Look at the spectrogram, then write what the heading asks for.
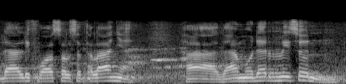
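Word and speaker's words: مُدَرِّس: Liverpool setelahnya Hai harga mudarrisun modern pendek ya Bacanya jangan panjang model lesson Hehehe nanti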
